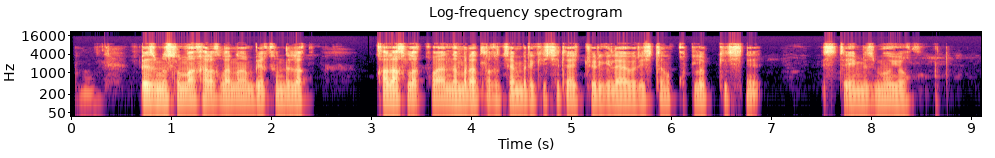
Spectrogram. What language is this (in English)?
Uyghur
